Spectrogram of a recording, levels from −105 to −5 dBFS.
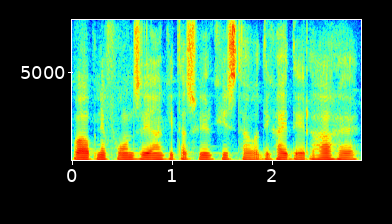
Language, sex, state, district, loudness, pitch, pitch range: Hindi, male, Uttar Pradesh, Lucknow, -19 LUFS, 115 Hz, 115-120 Hz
